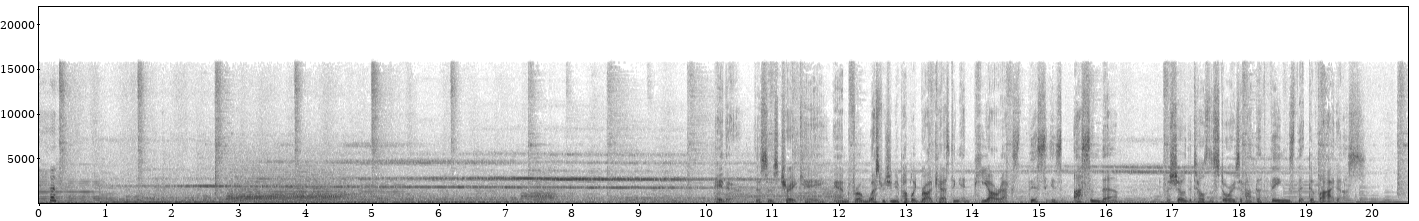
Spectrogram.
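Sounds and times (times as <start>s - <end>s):
speech: 0.2s - 0.6s, 10.2s - 20.0s
train rumbling past in Kermit, West Virginia: 0.5s - 20.3s
sharp metallic whines from train: 1.9s - 19.6s.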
